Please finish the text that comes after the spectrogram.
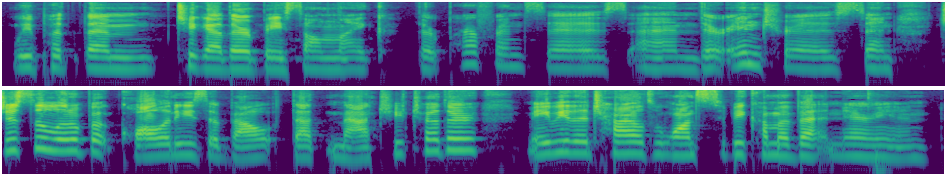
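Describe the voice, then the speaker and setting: A woman's voice: medium pitch, fairly quick, hardly any pauses, no room sound. A young woman guest talking casually in an interview, with many fillers and restarts. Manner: chatty, with frequent fillers and restarts. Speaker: panel guest.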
